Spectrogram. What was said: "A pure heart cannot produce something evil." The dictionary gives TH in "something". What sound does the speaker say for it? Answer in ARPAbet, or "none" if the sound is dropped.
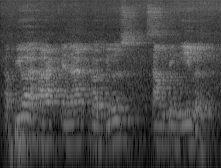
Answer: T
